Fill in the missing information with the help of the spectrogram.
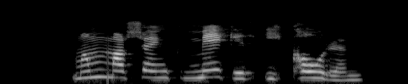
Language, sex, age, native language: Icelandic, male, 6, Icelandic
